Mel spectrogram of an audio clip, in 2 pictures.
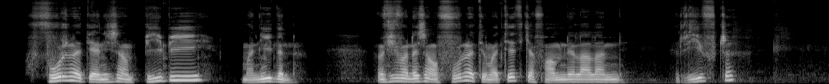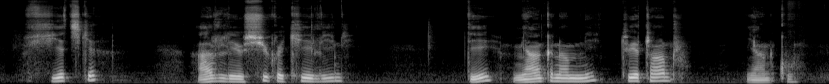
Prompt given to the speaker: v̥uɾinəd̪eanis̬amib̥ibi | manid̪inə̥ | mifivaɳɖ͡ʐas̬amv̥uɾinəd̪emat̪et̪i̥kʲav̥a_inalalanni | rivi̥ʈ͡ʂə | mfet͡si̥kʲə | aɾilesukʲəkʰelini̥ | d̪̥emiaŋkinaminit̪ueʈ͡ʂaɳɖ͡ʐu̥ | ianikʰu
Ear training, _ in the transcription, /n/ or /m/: m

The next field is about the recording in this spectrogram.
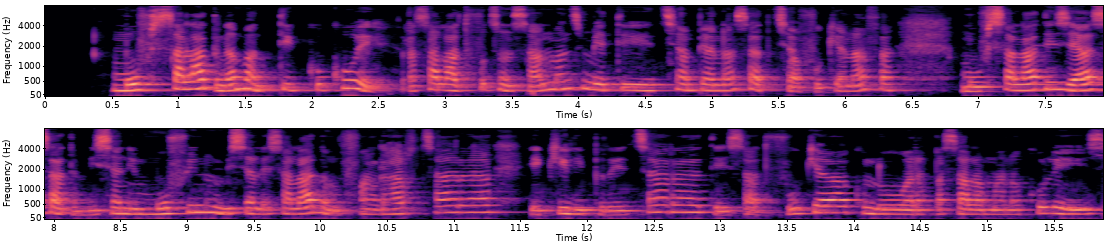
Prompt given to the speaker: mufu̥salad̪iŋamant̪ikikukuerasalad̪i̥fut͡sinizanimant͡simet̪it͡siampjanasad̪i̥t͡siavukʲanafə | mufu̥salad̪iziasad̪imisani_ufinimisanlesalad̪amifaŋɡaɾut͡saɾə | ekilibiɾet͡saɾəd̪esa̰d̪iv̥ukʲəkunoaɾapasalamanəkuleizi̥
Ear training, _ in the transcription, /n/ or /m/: m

